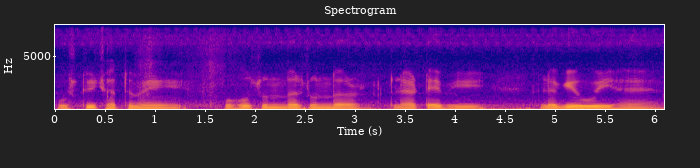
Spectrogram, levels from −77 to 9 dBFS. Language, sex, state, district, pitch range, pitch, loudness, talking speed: Hindi, male, Uttar Pradesh, Saharanpur, 100-115 Hz, 105 Hz, -17 LUFS, 110 wpm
